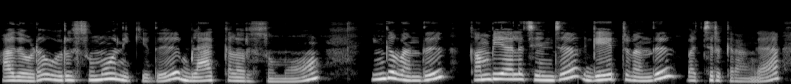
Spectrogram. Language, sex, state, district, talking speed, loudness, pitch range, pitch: Tamil, female, Tamil Nadu, Kanyakumari, 105 wpm, -15 LUFS, 175-245 Hz, 200 Hz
